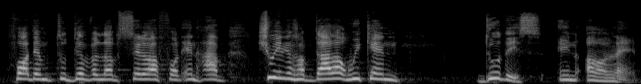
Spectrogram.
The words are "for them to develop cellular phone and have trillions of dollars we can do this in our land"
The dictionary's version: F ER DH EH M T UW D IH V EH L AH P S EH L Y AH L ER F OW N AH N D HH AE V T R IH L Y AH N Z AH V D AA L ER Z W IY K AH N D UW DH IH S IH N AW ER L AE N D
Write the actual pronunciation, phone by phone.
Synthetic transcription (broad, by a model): F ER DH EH M T UW D IH V EH L AH P S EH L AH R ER F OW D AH N HH AE V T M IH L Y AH N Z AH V D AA L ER W IY K AH N D UW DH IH S IH N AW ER L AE N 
